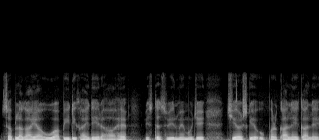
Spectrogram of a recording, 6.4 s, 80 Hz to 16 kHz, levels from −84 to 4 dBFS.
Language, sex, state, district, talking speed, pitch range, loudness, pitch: Hindi, male, Arunachal Pradesh, Lower Dibang Valley, 160 wpm, 85-90 Hz, -17 LUFS, 85 Hz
